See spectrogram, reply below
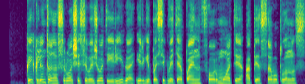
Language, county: Lithuanian, Vilnius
